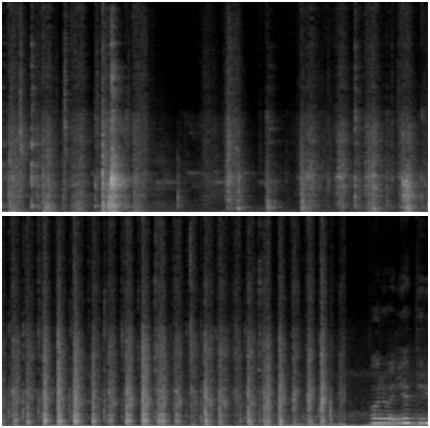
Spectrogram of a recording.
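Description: Coconut is grated on an aruvamanai blade, giving a rapid run of close scraping, rasping strokes in an irregular rhythm, with talking over parts of it and a brief hum near the end.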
